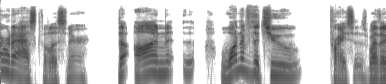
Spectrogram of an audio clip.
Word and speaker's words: Onn: is to buy a device from ON. That's spelled ONN.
